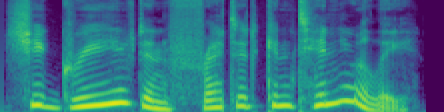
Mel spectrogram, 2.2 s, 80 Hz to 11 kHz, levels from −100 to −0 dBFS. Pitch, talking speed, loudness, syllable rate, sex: 275 Hz, 135 wpm, -14 LUFS, 4.9 syllables/s, female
